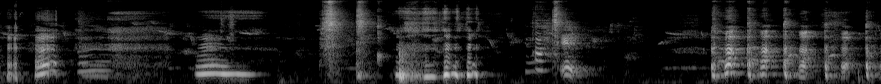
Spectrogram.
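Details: Young child (Ivaan) with a few short cough-like bursts mixed with babbling and laughter, in a clip about his funny reaction to a sneeze; a simple cough.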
